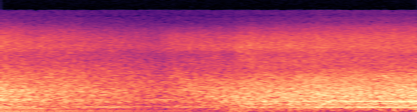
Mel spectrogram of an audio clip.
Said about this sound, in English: Listen to the gentle lapping of the waves on shore. In and out. In and out.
